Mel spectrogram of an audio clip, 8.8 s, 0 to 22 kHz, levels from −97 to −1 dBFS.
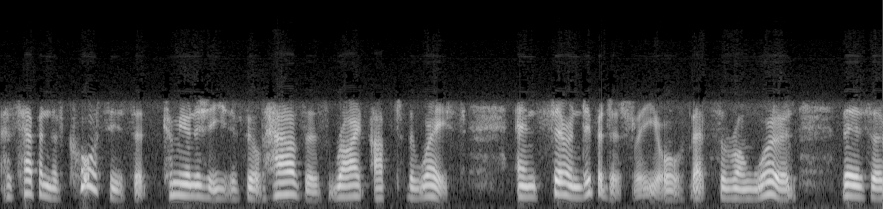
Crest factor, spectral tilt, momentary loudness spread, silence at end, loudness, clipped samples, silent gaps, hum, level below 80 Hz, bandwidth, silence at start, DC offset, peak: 18 dB; -7 dB/octave; 10 LU; 0 s; -24 LUFS; under 0.1%; none; none; -70 dBFS; 4.7 kHz; 0 s; under 0.1%; -6 dBFS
